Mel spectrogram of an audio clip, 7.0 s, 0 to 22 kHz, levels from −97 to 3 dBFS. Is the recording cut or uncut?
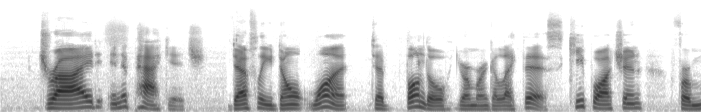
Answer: cut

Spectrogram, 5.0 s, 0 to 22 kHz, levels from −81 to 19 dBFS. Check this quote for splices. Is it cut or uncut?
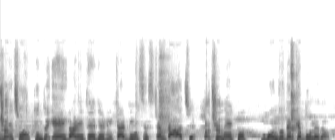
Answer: uncut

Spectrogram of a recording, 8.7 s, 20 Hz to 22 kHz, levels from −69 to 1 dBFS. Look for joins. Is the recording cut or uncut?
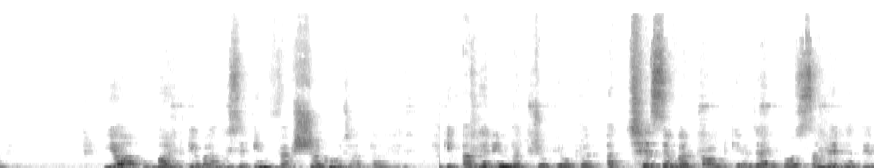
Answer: cut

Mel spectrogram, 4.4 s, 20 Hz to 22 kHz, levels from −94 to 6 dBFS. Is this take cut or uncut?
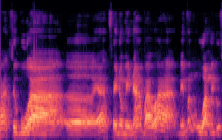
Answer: uncut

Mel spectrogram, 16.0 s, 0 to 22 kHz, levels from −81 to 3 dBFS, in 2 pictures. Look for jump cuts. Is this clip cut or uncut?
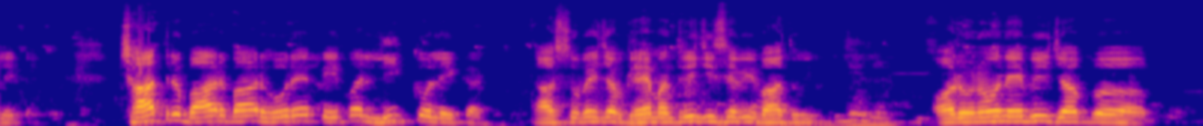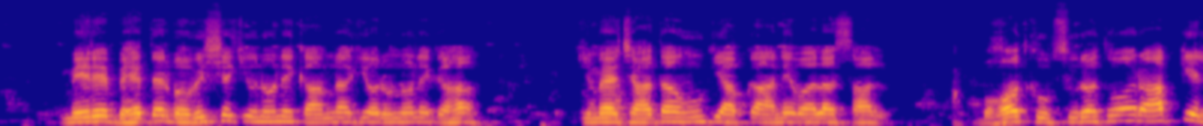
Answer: cut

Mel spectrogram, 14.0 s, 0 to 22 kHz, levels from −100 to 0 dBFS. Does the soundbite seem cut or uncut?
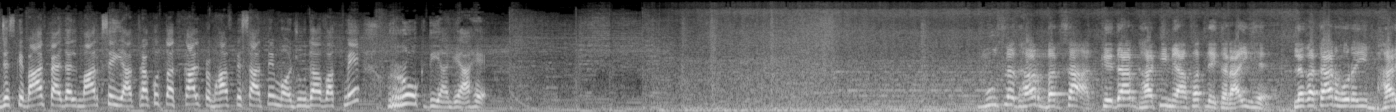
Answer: uncut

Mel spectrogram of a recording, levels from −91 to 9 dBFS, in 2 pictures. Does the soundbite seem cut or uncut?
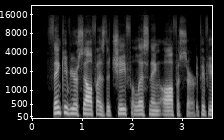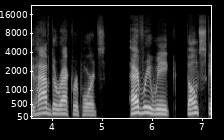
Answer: cut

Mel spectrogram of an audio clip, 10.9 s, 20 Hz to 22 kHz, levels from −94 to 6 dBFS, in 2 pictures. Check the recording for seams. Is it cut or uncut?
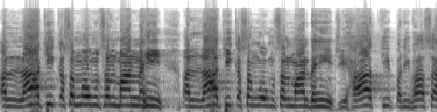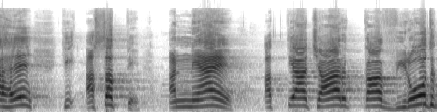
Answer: cut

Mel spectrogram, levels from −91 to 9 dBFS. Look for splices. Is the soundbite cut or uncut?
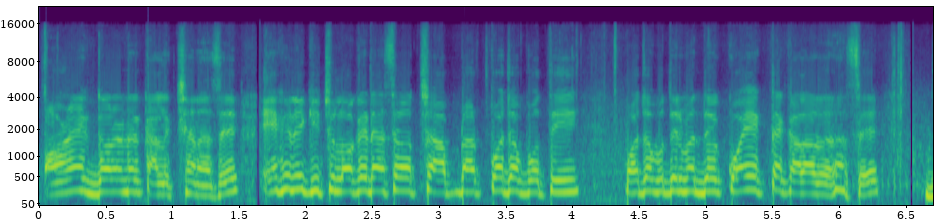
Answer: uncut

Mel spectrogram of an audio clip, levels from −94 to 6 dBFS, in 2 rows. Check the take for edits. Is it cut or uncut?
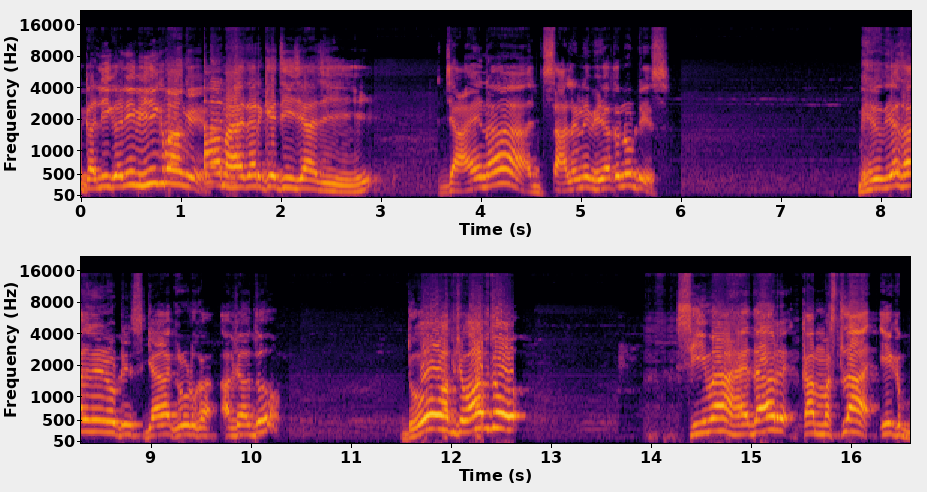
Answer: cut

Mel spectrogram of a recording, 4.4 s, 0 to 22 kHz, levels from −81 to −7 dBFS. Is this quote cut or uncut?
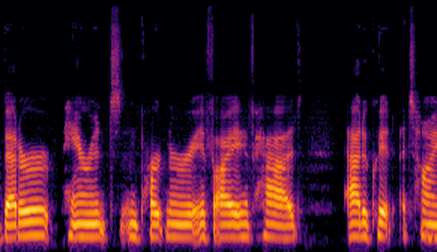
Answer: uncut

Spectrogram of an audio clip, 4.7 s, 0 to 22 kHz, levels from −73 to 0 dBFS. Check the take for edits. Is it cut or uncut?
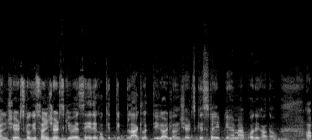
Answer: cut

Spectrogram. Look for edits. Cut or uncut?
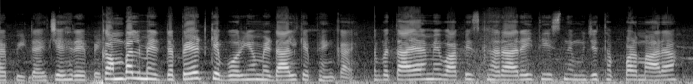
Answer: cut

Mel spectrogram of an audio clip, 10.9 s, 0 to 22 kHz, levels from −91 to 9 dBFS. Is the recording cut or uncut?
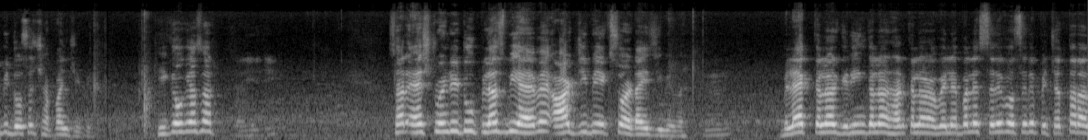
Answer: uncut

